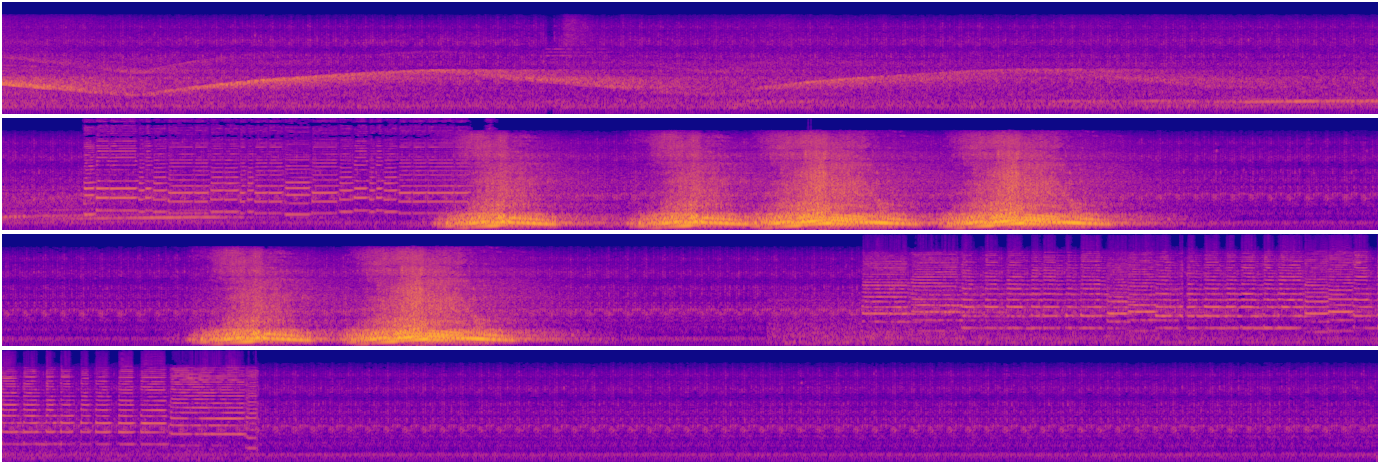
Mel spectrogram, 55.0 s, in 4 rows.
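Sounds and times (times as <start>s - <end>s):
vehicle horn blasts: 14.6s - 19.0s, 35.2s - 43.9s.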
